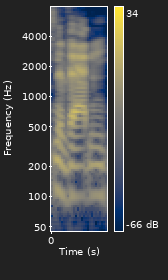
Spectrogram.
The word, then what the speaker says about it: Nevada: How do you pronounce our state's name? – It's Nevada.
